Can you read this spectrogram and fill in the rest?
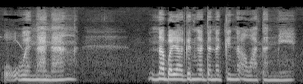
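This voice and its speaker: A woman playing a devoted, earnest young sweetheart in an audio drama, with a breathy voice. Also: medium pitch, flat delivery, slow pace. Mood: hesitant. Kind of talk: Ilocano audio drama acting.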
